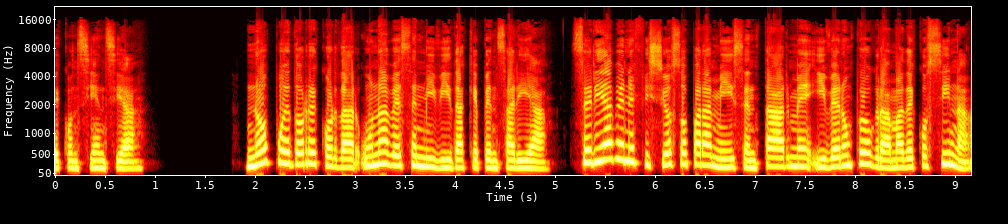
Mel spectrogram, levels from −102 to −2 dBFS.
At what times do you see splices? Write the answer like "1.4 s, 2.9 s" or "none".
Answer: 1.8 s, 5.1 s

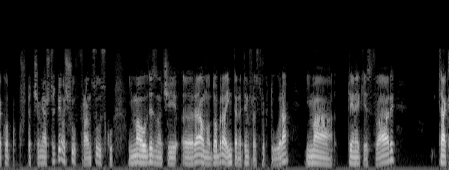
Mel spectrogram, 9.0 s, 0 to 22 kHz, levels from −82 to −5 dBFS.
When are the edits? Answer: none

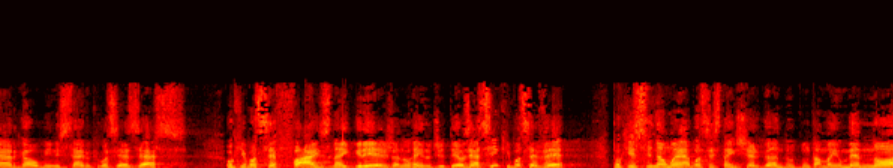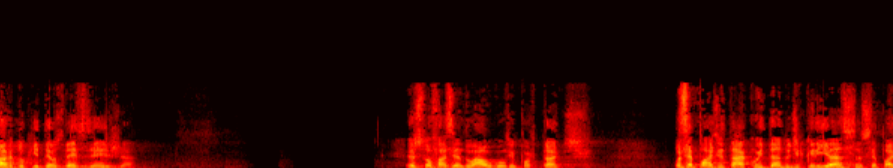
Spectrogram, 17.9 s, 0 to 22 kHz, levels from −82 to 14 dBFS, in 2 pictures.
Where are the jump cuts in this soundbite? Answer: 14.0 s

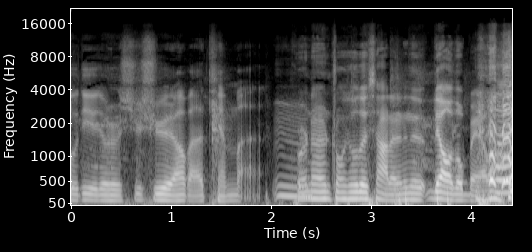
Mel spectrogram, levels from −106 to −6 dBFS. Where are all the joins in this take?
none

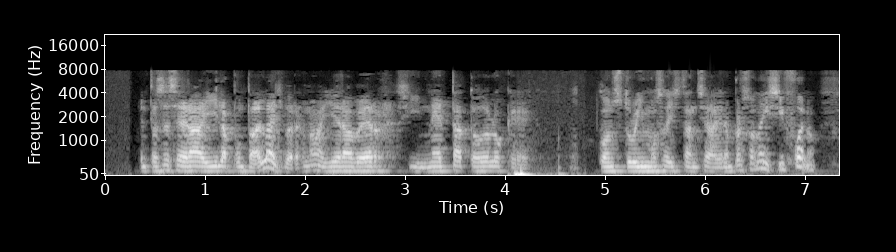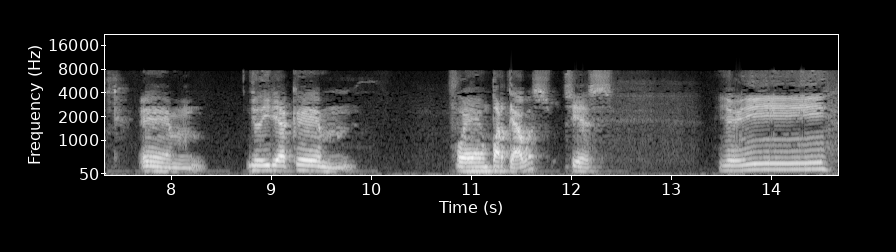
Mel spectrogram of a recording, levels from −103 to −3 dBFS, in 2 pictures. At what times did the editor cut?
7.0 s, 11.9 s

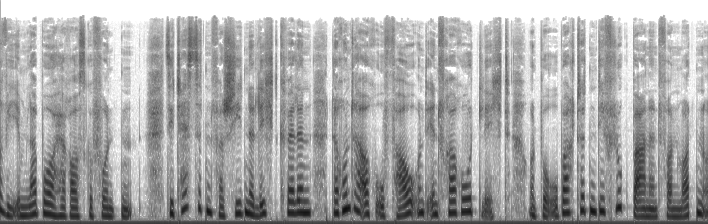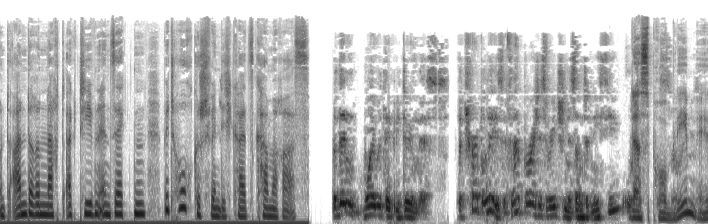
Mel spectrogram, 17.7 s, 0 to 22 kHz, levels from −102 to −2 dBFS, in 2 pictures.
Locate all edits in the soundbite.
14.5 s

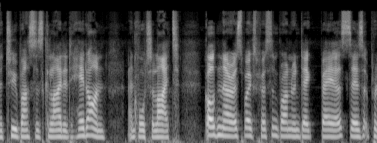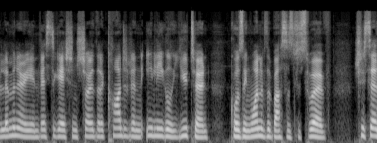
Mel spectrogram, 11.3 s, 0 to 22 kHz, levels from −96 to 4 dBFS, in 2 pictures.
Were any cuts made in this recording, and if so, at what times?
2.0 s

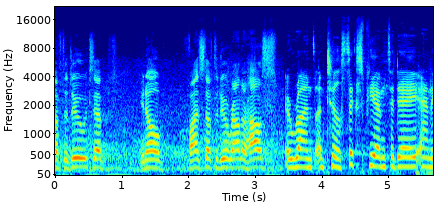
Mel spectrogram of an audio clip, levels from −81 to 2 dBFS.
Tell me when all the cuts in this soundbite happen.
3.4 s

